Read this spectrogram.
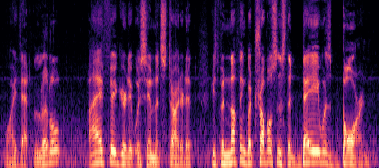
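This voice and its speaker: Game role: man playing protective, folksy lawman, authoritative with animated pitch, faint noise behind. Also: normal speed, lightly acted. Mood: concerned, indignant. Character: protective, stern but kindly security officer. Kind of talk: video game acting.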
